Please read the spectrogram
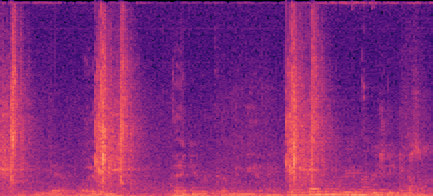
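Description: Still-camera shutters clicking in short groups, at the start, twice in quick succession about a second in, and again near three seconds, with low murmured conversation underneath.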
